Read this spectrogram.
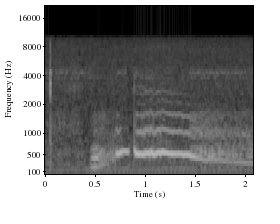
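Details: Blind pet cat wailing while being chased: a drawn-out, steady, whining yowl of over a second that slowly sags in pitch at the end, with a person talking just before and after.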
